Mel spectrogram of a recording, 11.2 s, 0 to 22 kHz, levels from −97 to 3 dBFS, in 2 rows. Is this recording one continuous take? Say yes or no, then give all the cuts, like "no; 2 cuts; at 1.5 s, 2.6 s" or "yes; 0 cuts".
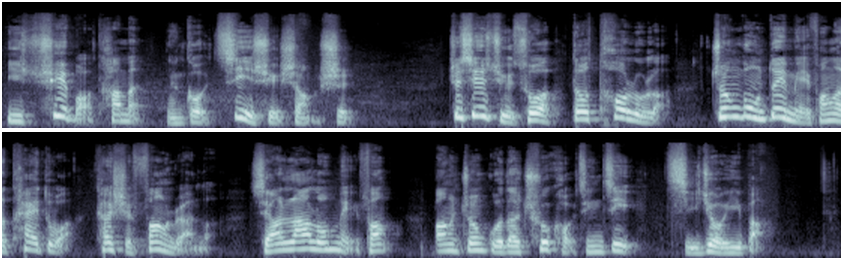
no; 1 cut; at 8.4 s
